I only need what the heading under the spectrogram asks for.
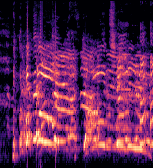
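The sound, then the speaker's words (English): A voice imitates a small child crying and screaming as if on fire, wailing in two long, strained bursts with a brief break between them, loud, with no other sounds around it. “You hear like, a small child like a... crying and screaming because they are on fire, and it's Timmy.”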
